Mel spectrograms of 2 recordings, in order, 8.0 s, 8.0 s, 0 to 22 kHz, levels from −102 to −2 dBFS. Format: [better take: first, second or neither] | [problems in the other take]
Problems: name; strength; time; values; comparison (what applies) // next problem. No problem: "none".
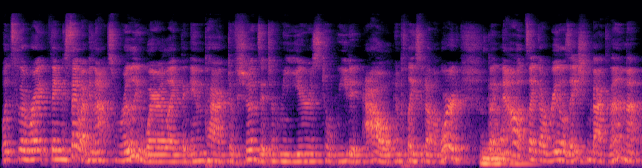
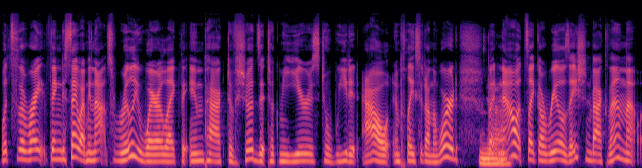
second | off-mic speech; far // room echo; slight; dies away in 0.5 s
